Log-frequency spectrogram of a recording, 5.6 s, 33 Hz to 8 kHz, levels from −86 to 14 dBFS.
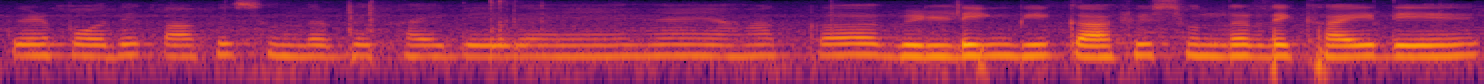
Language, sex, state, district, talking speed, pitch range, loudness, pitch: Hindi, female, Chhattisgarh, Raipur, 170 wpm, 210-220 Hz, -17 LUFS, 215 Hz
